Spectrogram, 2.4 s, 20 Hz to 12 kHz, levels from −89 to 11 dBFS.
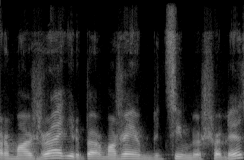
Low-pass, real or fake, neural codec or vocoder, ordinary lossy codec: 9.9 kHz; fake; autoencoder, 22.05 kHz, a latent of 192 numbers a frame, VITS, trained on one speaker; Opus, 16 kbps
